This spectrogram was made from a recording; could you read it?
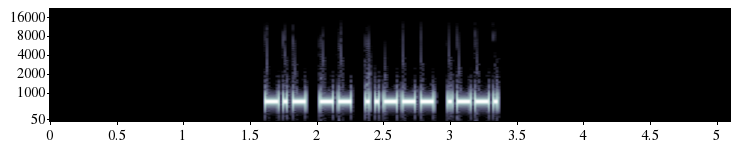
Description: Morse code, heard as a keyed tone, about 36 wpm, 700 Hz. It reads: KM2P
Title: USA Call Signs - 4 Characters - Repeated 3x - 35wpm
